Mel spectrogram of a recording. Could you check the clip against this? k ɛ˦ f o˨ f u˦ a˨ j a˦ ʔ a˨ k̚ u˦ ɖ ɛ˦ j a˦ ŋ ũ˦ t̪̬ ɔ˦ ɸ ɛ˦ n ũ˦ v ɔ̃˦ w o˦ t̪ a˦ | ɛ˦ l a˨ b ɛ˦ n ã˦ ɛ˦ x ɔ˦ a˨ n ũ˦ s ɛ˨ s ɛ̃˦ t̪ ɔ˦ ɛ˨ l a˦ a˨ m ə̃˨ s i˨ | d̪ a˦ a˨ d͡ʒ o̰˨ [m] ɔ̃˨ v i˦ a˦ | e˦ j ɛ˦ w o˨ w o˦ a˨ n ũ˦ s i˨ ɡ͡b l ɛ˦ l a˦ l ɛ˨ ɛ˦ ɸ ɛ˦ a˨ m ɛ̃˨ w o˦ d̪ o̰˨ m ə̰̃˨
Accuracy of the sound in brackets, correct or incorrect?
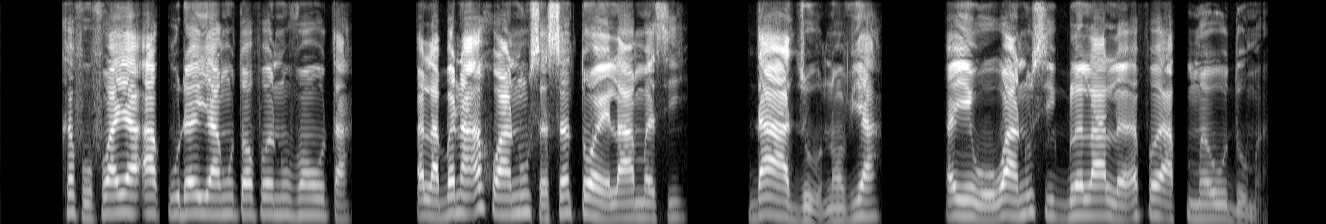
incorrect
